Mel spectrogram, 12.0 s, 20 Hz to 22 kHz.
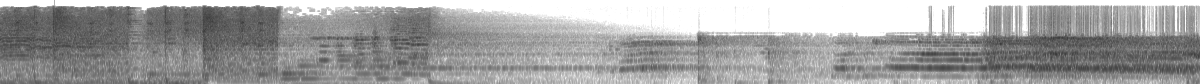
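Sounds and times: players shouting: 0:08.2 - 0:12.0.

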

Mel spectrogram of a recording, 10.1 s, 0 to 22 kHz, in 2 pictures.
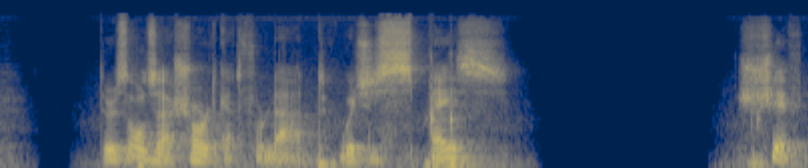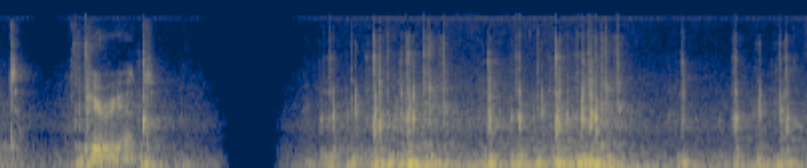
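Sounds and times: computer keyboard typing: 0:07.0 - 0:10.0.

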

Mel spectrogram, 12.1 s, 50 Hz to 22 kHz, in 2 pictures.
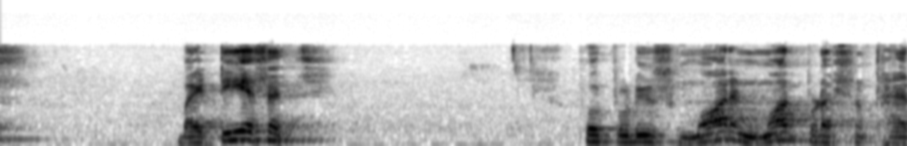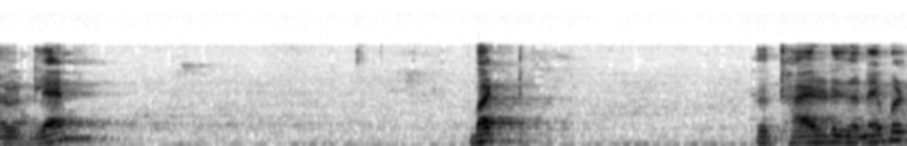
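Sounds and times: room hiss: 0:00.0 - 0:12.0
man lecturing: 0:01.2 - 0:02.3, 0:03.9 - 0:06.8, 0:09.2 - 0:09.6, 0:11.1 - 0:12.0.

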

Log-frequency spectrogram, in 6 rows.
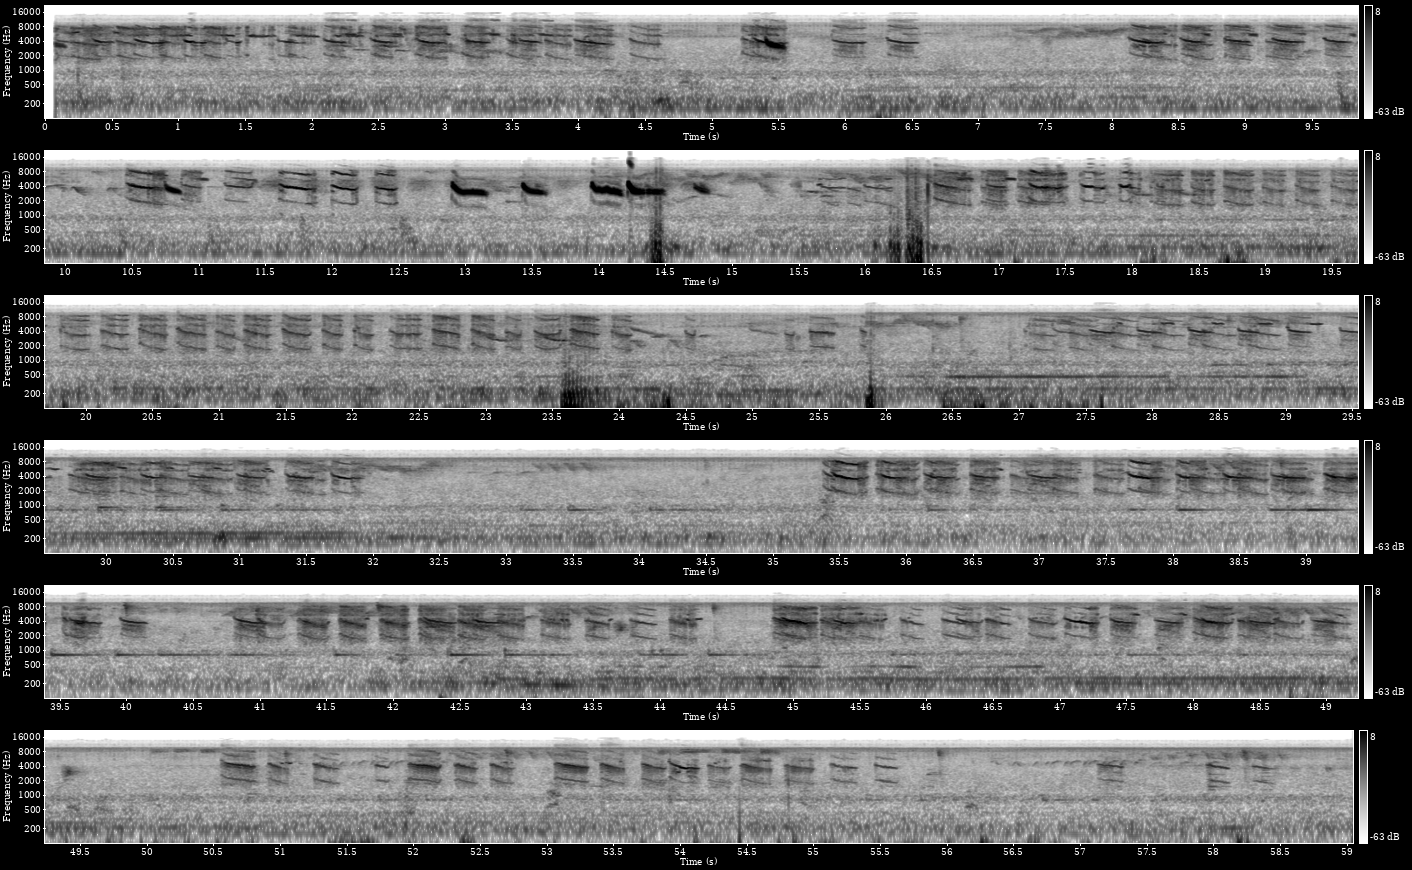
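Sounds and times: nestlings chirping: 0:00.0 - 0:06.7, 0:07.4 - 0:58.8.

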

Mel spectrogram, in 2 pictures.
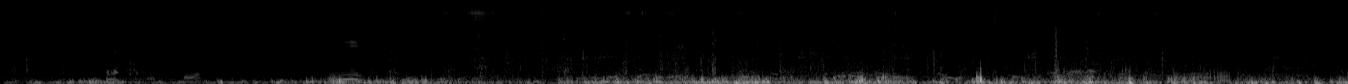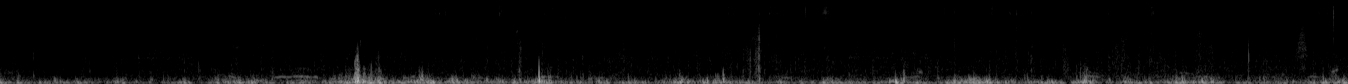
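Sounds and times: footsteps on loose soil: 0:02.2 - 0:26.9.

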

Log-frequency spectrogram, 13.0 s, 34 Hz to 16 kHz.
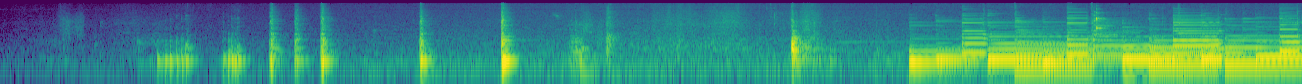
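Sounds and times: acoustic guitar plucks and strums: 0:01.6 - 0:03.4, 0:04.2 - 0:04.4, 0:05.0 - 0:05.2, 0:08.2 - 0:13.0.

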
